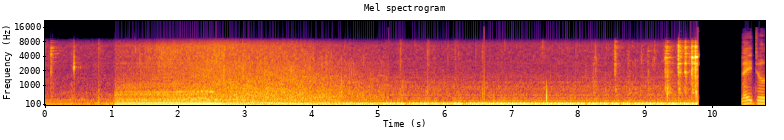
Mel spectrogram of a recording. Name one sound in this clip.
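A pickup truck drives past with a low engine rumble.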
